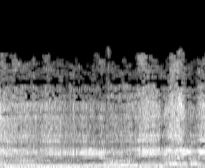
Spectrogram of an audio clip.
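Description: A group of men singing a devotional chant in long held notes, accompanied by a harmonium and hand drums beating a steady rhythm.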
